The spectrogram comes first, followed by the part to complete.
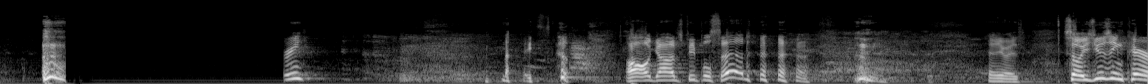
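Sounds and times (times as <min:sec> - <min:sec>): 
person in a church congregation clearing throat: 0:00.4 - 0:00.7, 0:05.3 - 0:06.2, 0:08.5 - 0:09.0
speech: 0:02.9 - 0:03.2, 0:05.0 - 0:08.9, 0:09.9 - 0:11.4
laughter: 0:03.4 - 0:10.5.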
